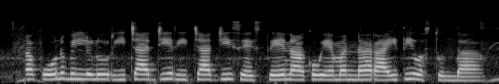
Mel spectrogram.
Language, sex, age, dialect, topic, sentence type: Telugu, female, 18-24, Southern, banking, question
